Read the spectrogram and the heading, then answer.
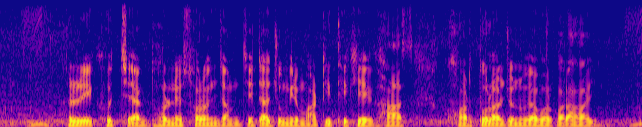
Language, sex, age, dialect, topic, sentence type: Bengali, male, 18-24, Northern/Varendri, agriculture, statement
